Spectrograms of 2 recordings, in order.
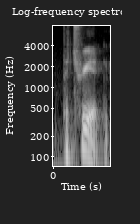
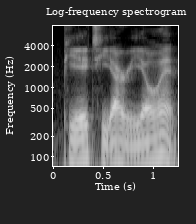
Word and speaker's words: Patreon: If you're yeah, Patreon. That's how it's spelled. Patreon.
